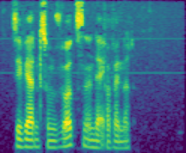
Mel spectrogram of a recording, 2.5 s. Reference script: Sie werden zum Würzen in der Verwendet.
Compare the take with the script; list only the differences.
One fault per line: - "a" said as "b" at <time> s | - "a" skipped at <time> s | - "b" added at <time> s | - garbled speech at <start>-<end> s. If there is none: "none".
none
